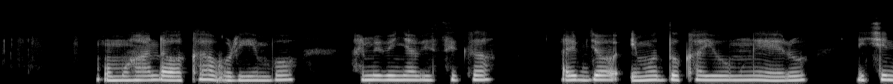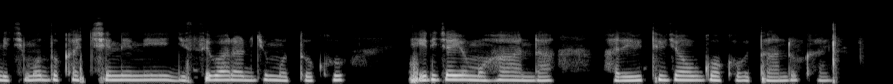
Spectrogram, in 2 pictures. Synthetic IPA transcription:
mumuɦaːndawakʰaβuɾiːmbo̞ | haɾimiβiɲaβiz̥iɡa | haɾibjo̞imo̞do̞kʰajuːmŋe̞ːɾo | niciːndicimo̞do̞kʰacininiɟisiβaɾaɾɟumutukʰu | hiɾɟajumuɦaːnda | haɾiβitʰibjomubɡo̞ːkʰo̞βutʰaːndukʰaɲe

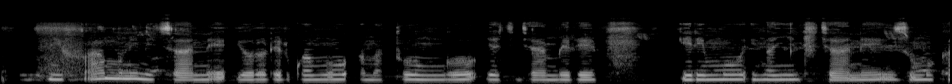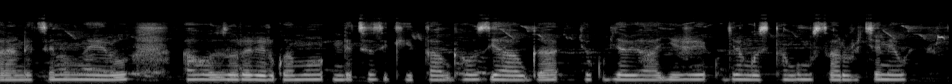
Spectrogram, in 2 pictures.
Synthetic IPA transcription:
nifa̰muninica̰ːne̞̰jo̞ɾo̞ɾe̞ɾɡwamoamatʰuːŋɡo̞jaciɟaɾambe̞ɾe̞ | iɾimo̞iŋ̥haɲiːnt͡ʃi̥ca̰ːne̞zumukaɾande̞t͡se̞nuːmŋe̞ːɾuaho̞zo̞ɾo̞ɾe̞ɾɡwamo̞nde̞t͡se̞zikʰiːtabɡaho̞zihabɡaibjo̞kuɾɟaβihaɟiʒe̞kuɟiɾaŋɡo̞zitaːŋɡumusaɾuɾuce̞ne̞we̞

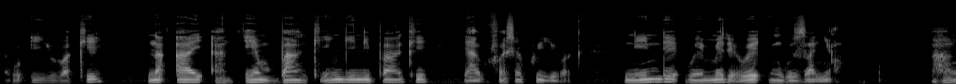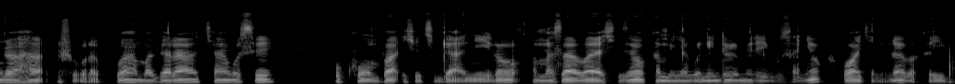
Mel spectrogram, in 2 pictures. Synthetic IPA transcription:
ŋɡoʔijuβakʰe̞ | naaanembaːŋkiŋɡinibaːŋkʰe | jahaɡufaʃakwiːjuβa̰kḁ | niːnde̞we̞ːme̞ɾe̞̰we̞ʔiŋɡuza̰ɲo̞̰ | ahaŋɡaːɦaβuʃo̞̰βo̰ɾa̰kuβahamaɡaɾacaːŋɡwase̞ | ukʰuːɱvaʔico̞ciɡa̰ːniːɾo̞amasaβajaçizehokame̞ɲaŋɡo̞niːndewe̞ːme̞ɾe̞jeiŋɡuza̰ɲo̞kʰḁβawaɟenanawuβa̰kʰa̰jḭbɡu

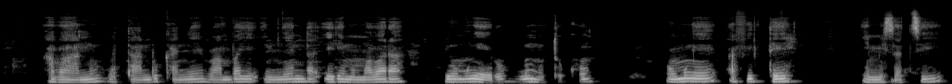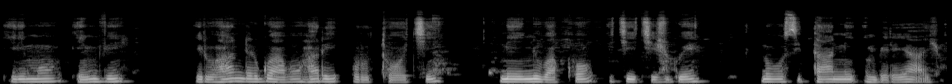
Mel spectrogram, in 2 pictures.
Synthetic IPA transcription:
aβaːn̥huβataːndukʰaɲe̞βaːmbaje̞ʔimɲe̞ːndaʔiɾimumaβaɾa | juːmŋe̞ːɾunumutukʰuː | mŋe̞afite̞ | imisat͡siːɾimo̞iɱviː | ɾuɦaːnde̞ɾɡwaːβo̞ɦaɾiuɾutʰo̞ːci | niɲuβakʰo̞iciciʒɡwe̞ | nuβusitaːniʔimbe̞ɾe̞ja̰ːjo̞̥

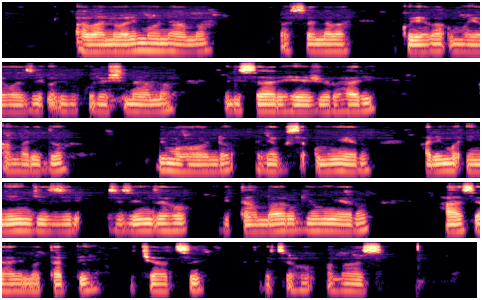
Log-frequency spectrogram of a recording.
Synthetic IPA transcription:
aβaːn̥huβaɾimunaːma | βa̰sanaβa | nikuɾe̞ːβaʔumujo̞βo̞ziʔṵɾiβikoɾe̞ʃinaːma | muɾisaːɾeɦe̞ːʒuɾuɦaɾi | amaɾido̞ | jumuho̞ːndo̞ | aɲaɡusa̰ʔumŋe̞ːɾu | haɾimo̰ʔiɲiːɲɟi | ziziːnze̞ɦo̞ | iβitaːmbaɾobjuːmŋe̞ːɾu | haːsihaɾimo̰tapi | jicaːt͡si | ate̞ɾet͡se̞̰ɦo̞amaːzi̥

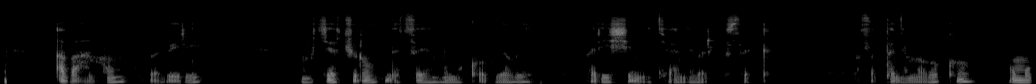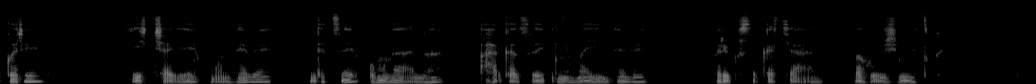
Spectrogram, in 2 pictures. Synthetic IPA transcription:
a̰βaːn̥huβaβḭɾi | umucaːt͡ʃuɾunde̞t͡se̞numukʰo̞̰ːbɡawe̞ | βaɾiʃḭːmɲe̞caːnʔe̞βa̰ɾiɡ̥usekḁ | βafataɲama̰βo̞kʰo̞ | umuɡo̞ɾe̞ | jiːt͡ʃa̰je̞̰mṵːn̥he̞βe̞ | nde̞t͡se̞umŋaːnaː | haɡaze̞ʔiɲumajin̥he̞βe̞ | βaɾiɡusekacaːne̞ | βahṵːʒimitwe̞̥

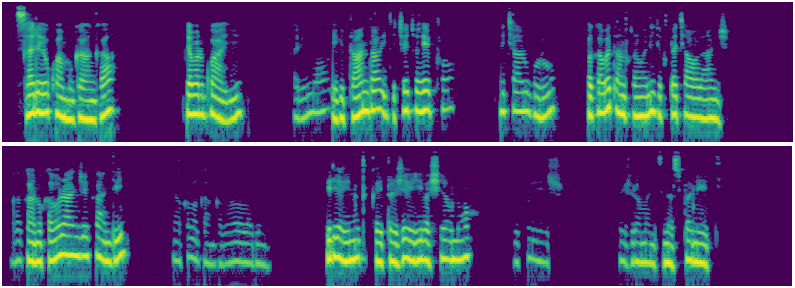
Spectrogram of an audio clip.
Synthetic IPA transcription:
saɾejokwaːmuɡaːŋɡa | bjaβaɾɡwaːji | haɾimo̞iβitaːndaiɟit͡ʃe̞cohe̞ːpp͡fo̞ | nicaːɾuɡuɾu | βakaβaβataːndukanwaniɟiku̥tacaːwoɾaːɲd͡ʒe̞ | βakakaːndukahoɾaːɲd͡ʒe̞kaːndi | naːkaβaɡaːŋɡaβaβaβaɾimo | iɾjaɾinotukaitaʒe̞ːɾiβaʃiɾamo | iβiko̞ɾe̞ːʃo̥ | βaʒuɾamanit͡senasu̥paneti̥

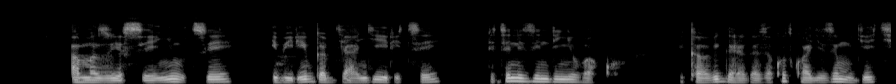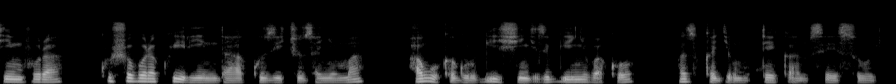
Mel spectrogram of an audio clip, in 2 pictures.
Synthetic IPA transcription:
amazujase̞ːɲut͡se̞ | iβiɾiːb̚ɡab̚ɟaːɲɟiɾit͡se̞ | nde̞t͡se̞niziːndiɲuβako̞̥ | βikʰaβaβiɡaɾaɡazako̞twaːɟeze̞muɟihe̞ciːɱvuɾa | kuʃo̞βo̞ɾakwiːɾiːndakuzit͡ʃuzaɲuma | haβɡukʰaɡuɾub̚ɡiːʃiːɲɟḭzib̚ɡiːɲuβa̰kʰo̞ | mazukaɟiɾumute̞ːka̰ːno̞se̞ːsuje

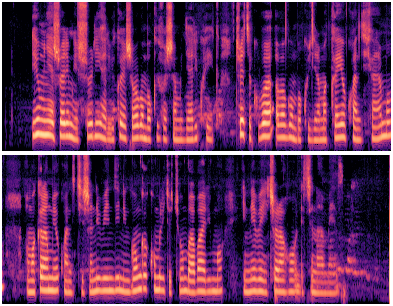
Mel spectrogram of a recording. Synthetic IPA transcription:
ijumuɲe̞ːʃuaɾimŋiːʃuːɾihaɾiβiko̞ɾe̞ːʃaβaɡo̞ːmbakuiːfaʃamuɟiaɾikwiːɡḁtuɾe̞t͡se̞kʰuβaːβaɡo̞ːmbakuɟiɾamakʰajo̞kwaːndiaamo̞amakaɾamujo̞kwaːndiciːʃaniβiːndiniŋɡo̞ːmɡakʰo̞muɾiːco̞cuːmbaβaɾimo̞ | ine̞βe̞jit͡ʃaɾaɦo̞nde̞t͡se̞name̞ːza

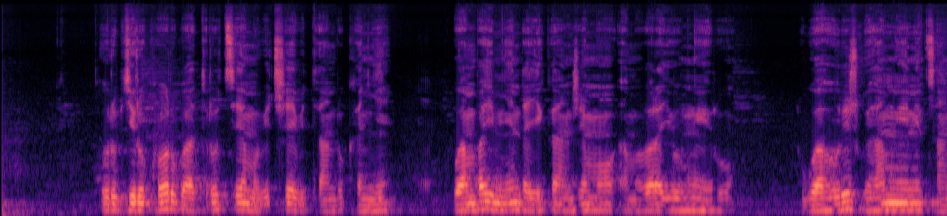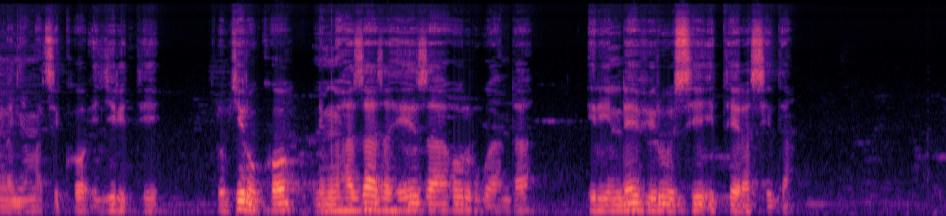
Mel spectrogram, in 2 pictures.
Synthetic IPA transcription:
uɾubɟiɾukʰo̞ɾɡwaːtuɾut͡se̞muβit͡ʃe̞βitʰaːndukʰaɲe̞ | ɾɡwaːmbajemɲeːndajekaːnd͡ʒe̞moʔamaβaɾajuːmŋe̞ːɾu | ɾɡwaːhuɾiʒɡwe̞ɦamŋe̞niːnt͡saːŋɡaɲamat͡sikʰo̞ʔiɟiɾitʰi | ɾubɟiɾukʰo̞nimŋe̞ɦazaːzaɦe̞ːzaɦoɾuɾɡwaːnda | iɾiːnde̞viɾusiitʰe̞ːɾasida

